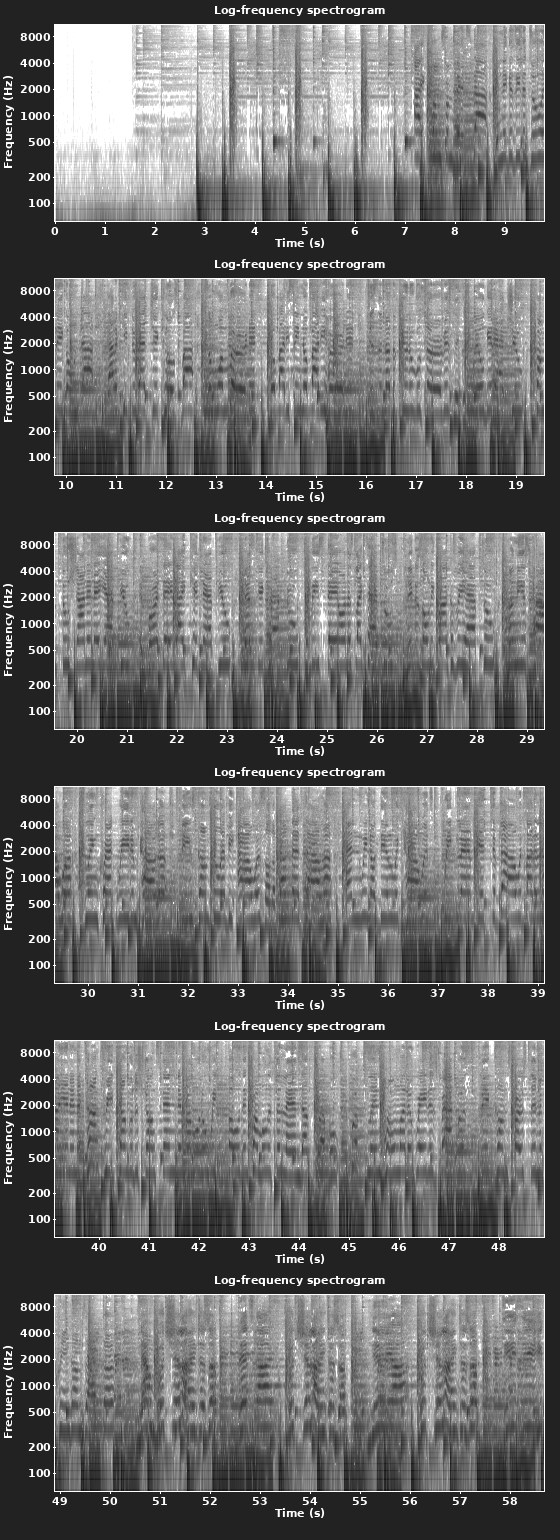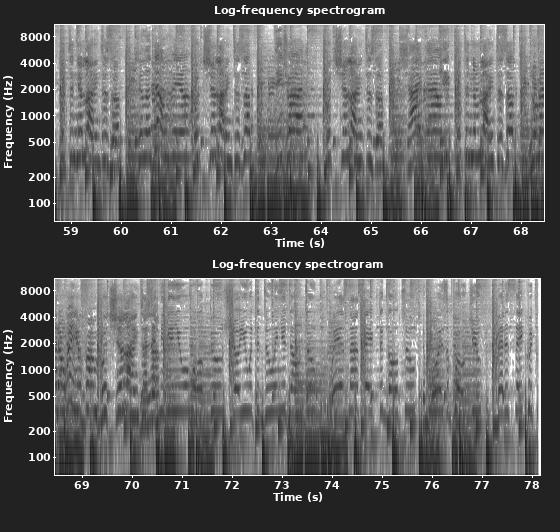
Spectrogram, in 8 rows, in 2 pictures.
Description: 05' Big Hit Hip Hop !!
Reggae風味溢れる煙たいフロアチューン！！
